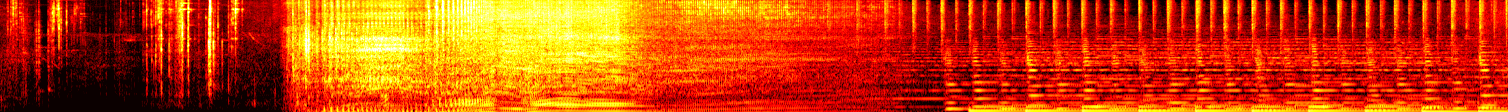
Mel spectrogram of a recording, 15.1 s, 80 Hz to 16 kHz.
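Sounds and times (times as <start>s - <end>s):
motorcycle engine revving: 2.8s - 10.1s.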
